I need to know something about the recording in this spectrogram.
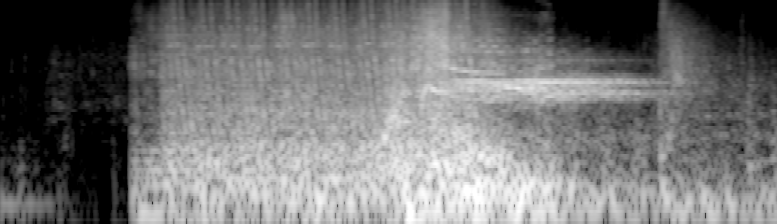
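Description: Magic spells crackle and whoosh.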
